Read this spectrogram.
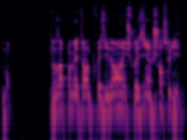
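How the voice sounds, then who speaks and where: A man with a slightly high voice, level tone and quick pace reviews a board game, casually walking through its rules. He hesitates a lot, using many fillers, restarts and self-corrections, along with playful sound words.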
